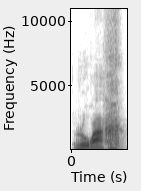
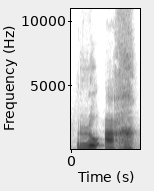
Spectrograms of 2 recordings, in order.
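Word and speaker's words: רוח: espíritu es ru pero la ch en hebreo se pronuncia como J es ruaj ruaj como j y murió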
